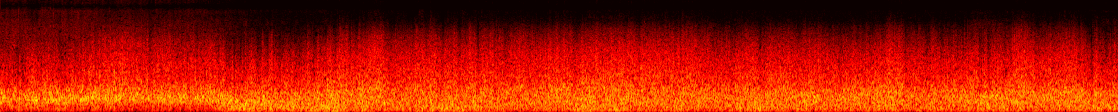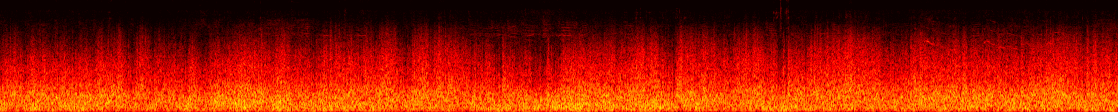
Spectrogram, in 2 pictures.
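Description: Strong wind rumbles and blows outdoors.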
